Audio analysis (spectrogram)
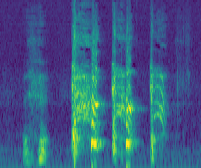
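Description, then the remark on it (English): A few rough coughs in quick succession: two soft, low hacks followed by three louder, harsher bursts spaced about half a second apart. “Sorry about the coughing of the white there.”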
